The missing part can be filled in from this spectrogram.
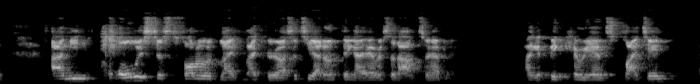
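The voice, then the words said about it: Danish accent. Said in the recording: “I'm Danish ... You never get rid of the accent.”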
